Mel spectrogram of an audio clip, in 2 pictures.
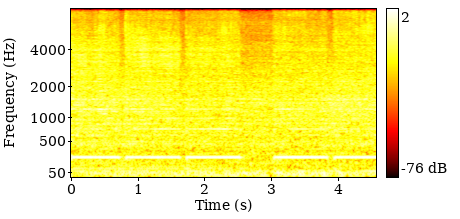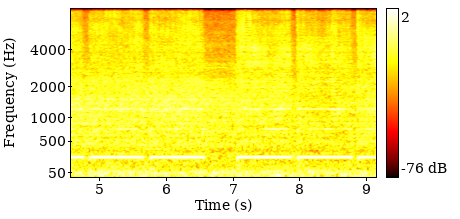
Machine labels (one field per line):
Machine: slide rail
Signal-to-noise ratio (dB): 0 dB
